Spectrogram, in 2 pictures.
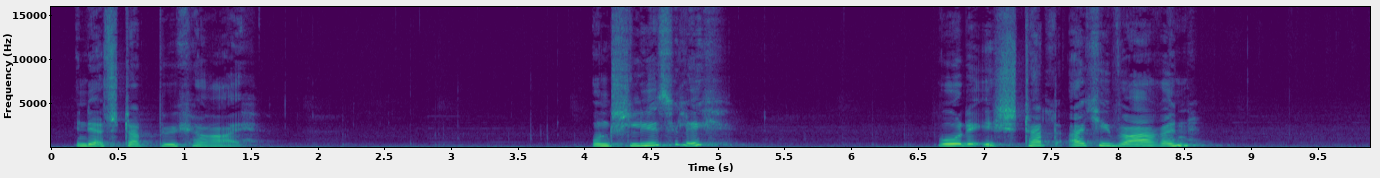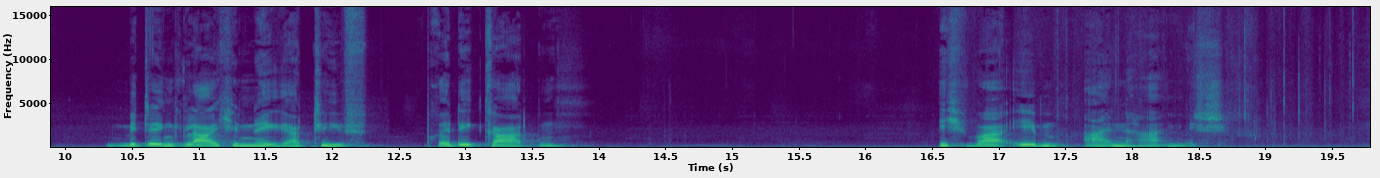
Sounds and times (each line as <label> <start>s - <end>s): reads her bio 15.5s - 19.7s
